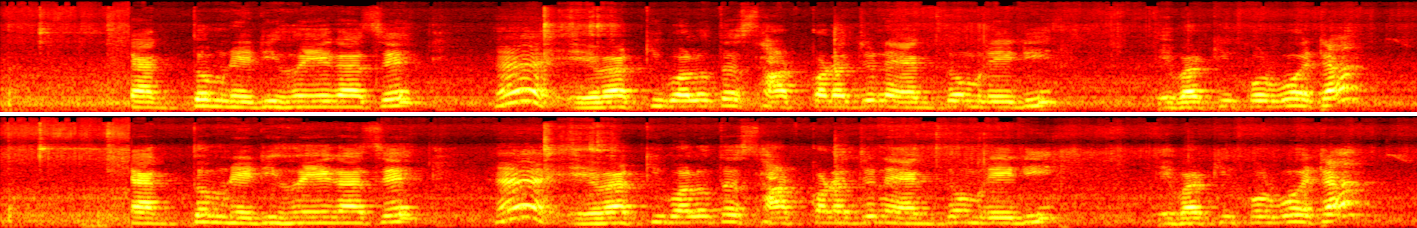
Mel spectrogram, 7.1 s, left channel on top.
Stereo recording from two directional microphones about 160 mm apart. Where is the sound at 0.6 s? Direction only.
55° left (ahead or behind).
